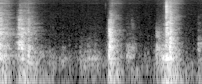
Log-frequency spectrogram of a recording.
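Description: A few short clicks and light knocks of a cable and connector being handled and fitted at the back of a rack-mounted backup drive.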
